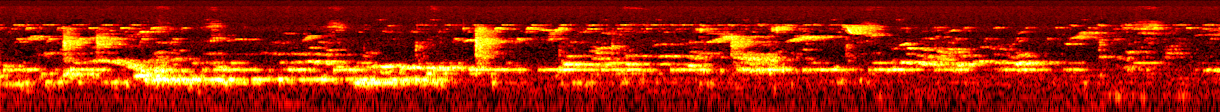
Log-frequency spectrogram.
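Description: Near silence, with faint, irregular bird chirps and short calls throughout.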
